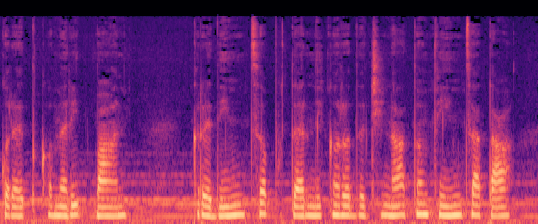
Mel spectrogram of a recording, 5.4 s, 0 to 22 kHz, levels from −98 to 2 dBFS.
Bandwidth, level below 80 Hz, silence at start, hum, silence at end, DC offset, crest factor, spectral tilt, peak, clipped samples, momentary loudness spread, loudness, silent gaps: 16 kHz; -36 dBFS; 0 s; none; 0 s; under 0.1%; 12 dB; -8 dB/octave; 0 dBFS; under 0.1%; 6 LU; -13 LUFS; none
